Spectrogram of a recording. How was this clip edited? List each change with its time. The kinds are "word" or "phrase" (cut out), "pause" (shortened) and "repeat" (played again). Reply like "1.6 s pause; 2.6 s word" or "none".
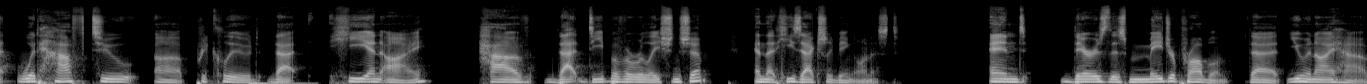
none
